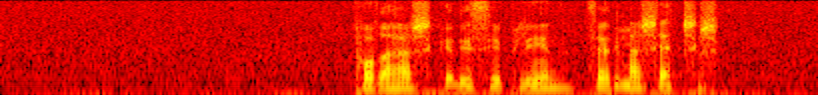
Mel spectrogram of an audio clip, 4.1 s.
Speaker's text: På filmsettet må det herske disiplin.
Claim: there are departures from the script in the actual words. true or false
true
